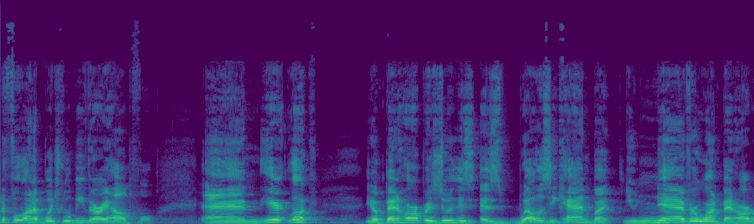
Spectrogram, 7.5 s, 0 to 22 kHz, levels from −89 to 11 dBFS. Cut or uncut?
uncut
